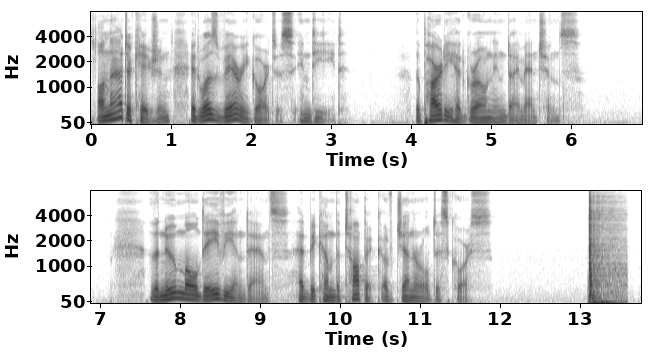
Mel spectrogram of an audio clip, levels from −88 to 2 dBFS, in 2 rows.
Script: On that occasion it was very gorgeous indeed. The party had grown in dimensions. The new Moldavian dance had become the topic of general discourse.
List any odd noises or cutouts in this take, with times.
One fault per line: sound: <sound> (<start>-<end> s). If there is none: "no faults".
sound: thud (13.1-13.6 s)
